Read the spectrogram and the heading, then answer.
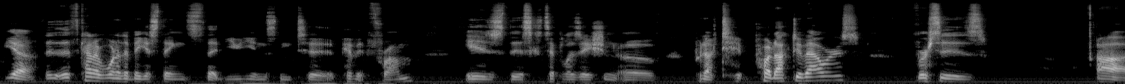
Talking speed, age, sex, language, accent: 130 wpm, 20-39, male, English, American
